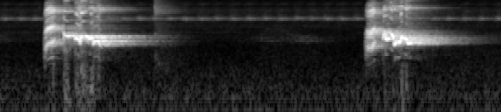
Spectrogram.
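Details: Morning singing of a sooty-headed bulbul, played to prompt other bulbuls. Two short, bright, buzzy chirped phrases arrive about two seconds apart over a faint constant high tone.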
